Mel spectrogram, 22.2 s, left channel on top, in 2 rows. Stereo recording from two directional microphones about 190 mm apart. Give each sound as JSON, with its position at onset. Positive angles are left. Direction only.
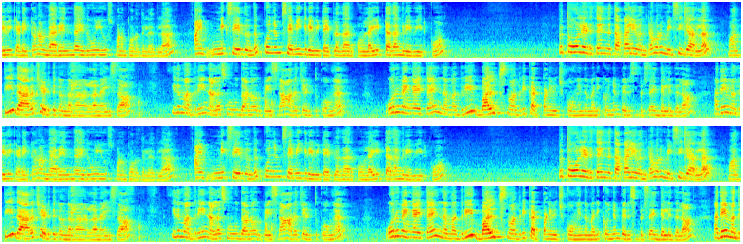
{"t": 0.0, "sound": "a woman's voice", "side_deg": 30}
{"t": 8.4, "sound": "a woman's voice", "side_deg": 5}
{"t": 9.9, "sound": "a woman's voice", "side_deg": 20}
{"t": 13.7, "sound": "a woman's voice", "side_deg": -15}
